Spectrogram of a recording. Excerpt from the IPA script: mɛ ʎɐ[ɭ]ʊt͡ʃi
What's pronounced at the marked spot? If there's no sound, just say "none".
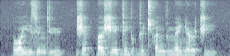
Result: ɭ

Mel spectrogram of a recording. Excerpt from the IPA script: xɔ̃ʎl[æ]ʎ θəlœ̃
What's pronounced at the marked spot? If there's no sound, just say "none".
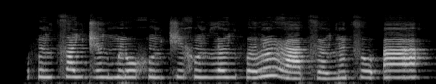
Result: œ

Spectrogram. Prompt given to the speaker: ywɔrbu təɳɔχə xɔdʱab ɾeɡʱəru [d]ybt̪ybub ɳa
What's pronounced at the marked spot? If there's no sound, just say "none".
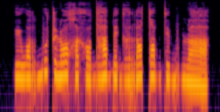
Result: tˤ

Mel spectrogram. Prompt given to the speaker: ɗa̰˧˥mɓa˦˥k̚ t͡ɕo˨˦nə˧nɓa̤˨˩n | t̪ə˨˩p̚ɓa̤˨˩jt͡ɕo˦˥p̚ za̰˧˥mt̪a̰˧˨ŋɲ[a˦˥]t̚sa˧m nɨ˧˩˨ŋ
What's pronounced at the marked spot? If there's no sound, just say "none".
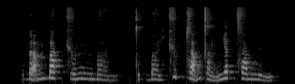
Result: a˦˥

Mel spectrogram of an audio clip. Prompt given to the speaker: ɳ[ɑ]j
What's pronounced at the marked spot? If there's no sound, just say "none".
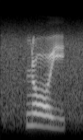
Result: ɔ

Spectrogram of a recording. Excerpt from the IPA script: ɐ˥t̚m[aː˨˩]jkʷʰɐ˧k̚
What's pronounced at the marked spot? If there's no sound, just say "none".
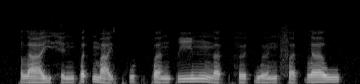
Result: aː˨˩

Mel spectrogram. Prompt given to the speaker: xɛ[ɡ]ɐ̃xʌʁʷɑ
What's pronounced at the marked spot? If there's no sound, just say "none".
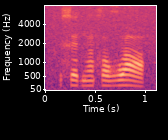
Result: ɡ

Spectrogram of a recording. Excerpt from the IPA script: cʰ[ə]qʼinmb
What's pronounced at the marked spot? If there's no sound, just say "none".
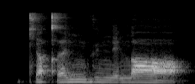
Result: ə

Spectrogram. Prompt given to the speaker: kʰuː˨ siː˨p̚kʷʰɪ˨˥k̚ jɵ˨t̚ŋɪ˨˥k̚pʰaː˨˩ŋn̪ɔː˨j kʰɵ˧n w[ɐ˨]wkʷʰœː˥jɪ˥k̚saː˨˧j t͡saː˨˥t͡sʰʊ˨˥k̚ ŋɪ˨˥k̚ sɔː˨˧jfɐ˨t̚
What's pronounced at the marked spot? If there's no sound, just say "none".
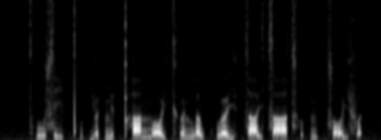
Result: ɐ˨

